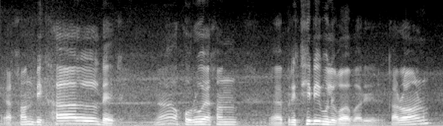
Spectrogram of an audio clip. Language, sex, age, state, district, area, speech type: Assamese, male, 60+, Assam, Barpeta, rural, spontaneous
